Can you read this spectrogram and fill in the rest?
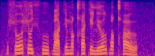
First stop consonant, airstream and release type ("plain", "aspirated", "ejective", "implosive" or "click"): implosive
